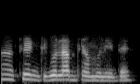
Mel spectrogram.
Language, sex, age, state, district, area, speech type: Kannada, female, 30-45, Karnataka, Mysore, urban, conversation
